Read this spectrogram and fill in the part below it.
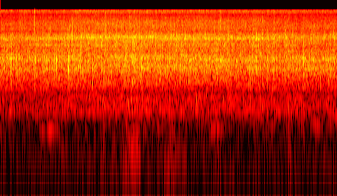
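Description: Ginger and garlic sizzle in hot oil in a pan, a dense steady hiss that stays loud and close throughout, with no voice.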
